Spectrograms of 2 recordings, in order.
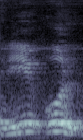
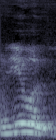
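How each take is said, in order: First: "রিউল" split into রি, then উল; syllable by syllable. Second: Said in the usual way. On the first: Shown as a demonstration. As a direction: sound out "রিউল" in two separate parts. Teacher breaks up letter name. ("রিউল" ভেঙে ভেঙে, রি... উল)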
